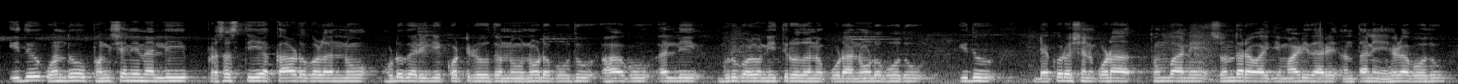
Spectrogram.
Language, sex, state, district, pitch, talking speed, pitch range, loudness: Kannada, male, Karnataka, Dharwad, 150 Hz, 100 wpm, 145-155 Hz, -11 LUFS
